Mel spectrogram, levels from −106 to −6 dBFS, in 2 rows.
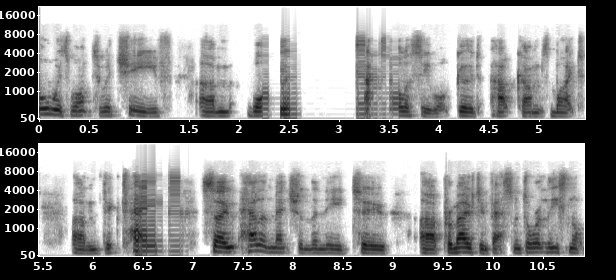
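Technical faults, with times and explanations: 2.23 to 3.60 s and 6.43 to 6.95 s, robotic sound from repeated short buffers: new audio likely stopped arriving on time, so the playback side kept refilling the gap by looping a very short stretch, about 5.3 ms, while most of the real audio, roughly two thirds or more, was skipped. That loop repeats 188 times a second, stamping a fixed 188 Hz pitch onto the sound, which becomes a rigid, metallic buzz that only loosely tracks the original.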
